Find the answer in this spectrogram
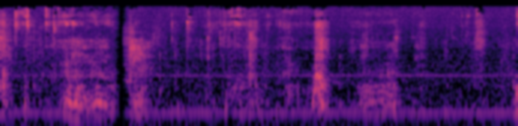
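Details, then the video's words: Two Bichon Frise dogs play fighting indoors over control of a toy, the younger one having taken it from the older: scattered short, low growling rumbles and snorts with quiet pauses between, over a steady low electrical hum. "Bichon Frise Dogs Play Fighting"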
